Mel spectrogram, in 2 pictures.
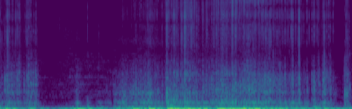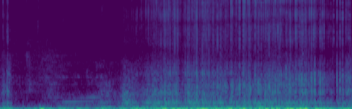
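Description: Long almond-shaped nails scratch the front of a large black foam windscreen on the right microphone, which is held at the top. The result is a dense, continuous scraping and rustling with a heavy low rumble, steady throughout with a brief lull around the middle.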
